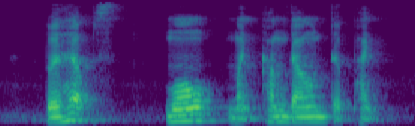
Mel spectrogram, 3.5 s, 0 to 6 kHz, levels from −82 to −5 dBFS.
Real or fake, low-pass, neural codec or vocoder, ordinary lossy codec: real; 5.4 kHz; none; none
